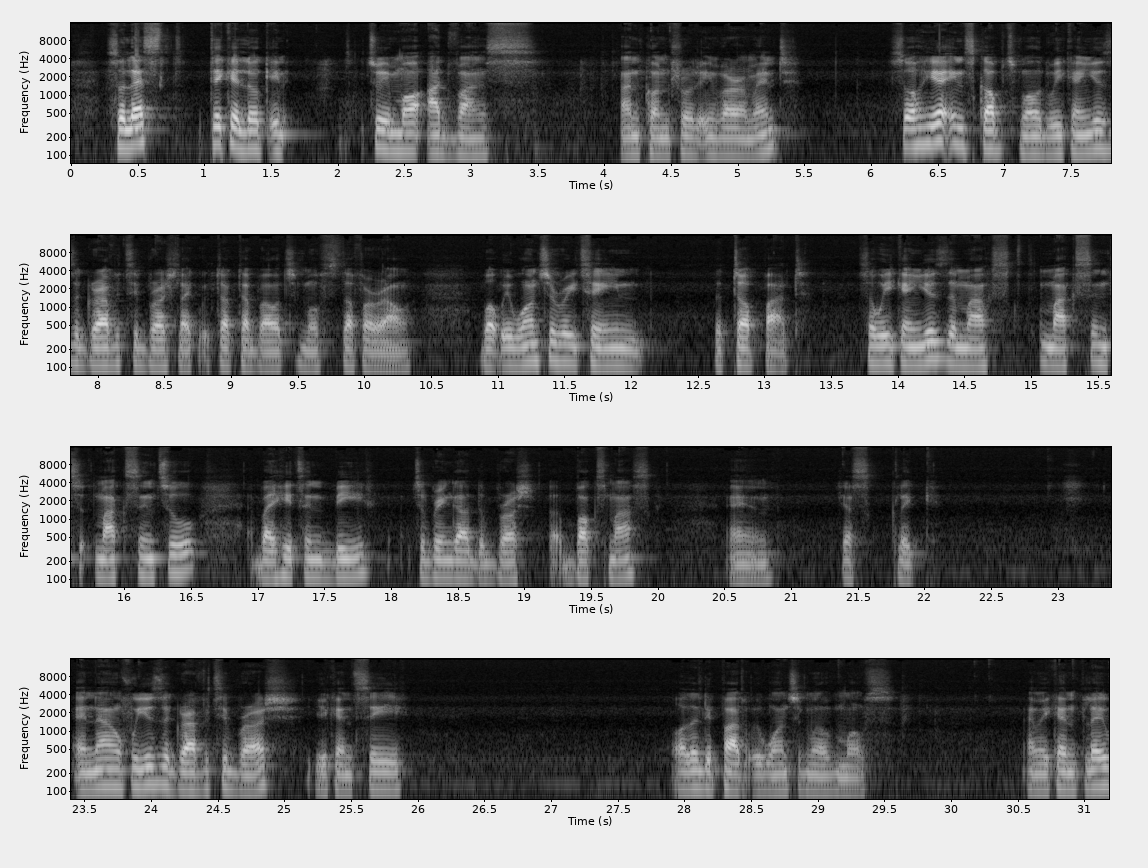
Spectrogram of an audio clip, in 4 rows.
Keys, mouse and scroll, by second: 0.6-1.0 scroll down 3, 1.0-4.1 middle drag, 4.1 ctrl+n, 5.6 KP_1, 6.8 middle click, 7.5 click, 9.0 ctrl+z, 10.3 KP_1, 10.7 scroll up 1, 13.8-17.7 shift+middle drag, 17.7 b, 22.0-24.0 middle drag, 24.0 click, 29.8 ctrl+z, 30.3-31.1 drag.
